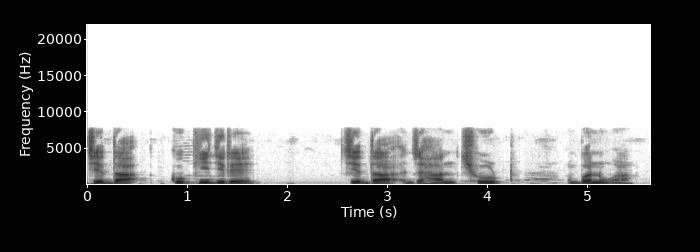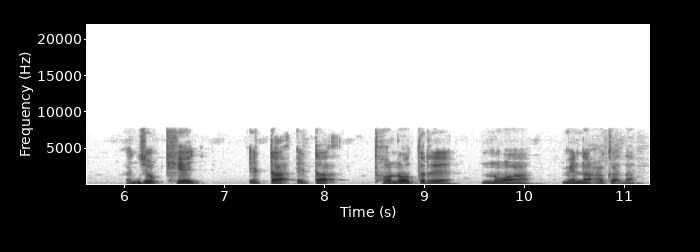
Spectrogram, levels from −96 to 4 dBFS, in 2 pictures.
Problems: none marked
